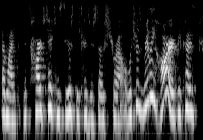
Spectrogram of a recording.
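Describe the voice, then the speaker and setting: A teenage girl with a high-pitched voice who moderates a casual panel discussion and talks in a chatty way with many fillers. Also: expressive, fairly quick, fairly bright tone, husky. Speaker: student moderator.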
